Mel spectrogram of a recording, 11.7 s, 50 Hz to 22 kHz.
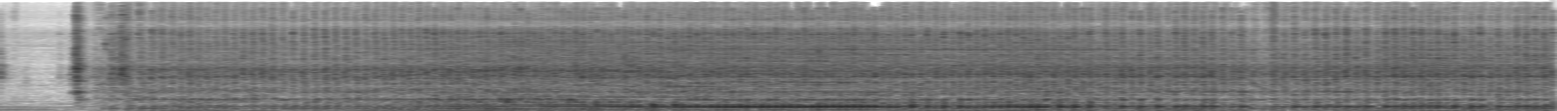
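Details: Mercury/Tohatsu 4 hp four-stroke outboard after a carb clean with jets blown through and fresh petrol, having previously not started: catches after a few pulls and settles to a steady, slightly uneven fast-idle putter with some choke on.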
